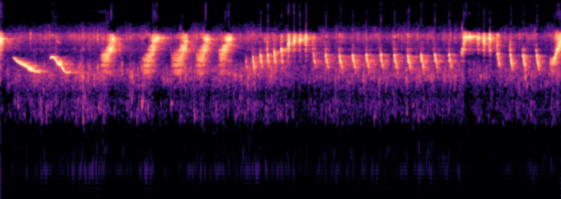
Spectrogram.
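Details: Sooty-headed bulbul, locally kapas tembak, in constant song used to train other songbirds: two loud descending whistles, then steep upswept notes and long rapid trills of repeated high chips.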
